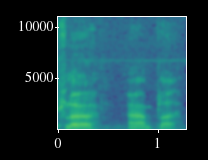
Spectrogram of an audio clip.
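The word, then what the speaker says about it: ploeh: pronounce that is that plo and what's the origin uh yeah well i you know if um i pronounce it plur play um but the origin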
